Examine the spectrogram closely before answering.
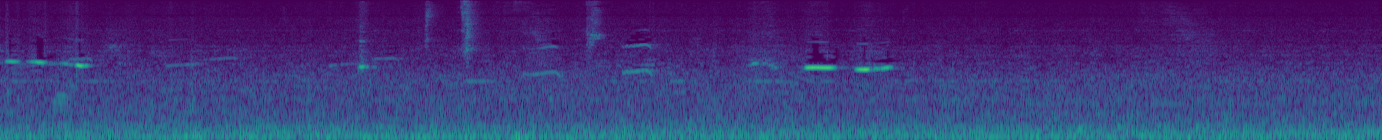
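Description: Birds calling with short, high whistled chirps scattered throughout, two close together about four seconds in, over the low steady hum of the boat's engine.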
